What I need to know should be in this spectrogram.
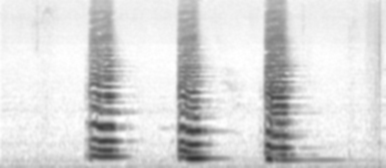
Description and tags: Low tritone slide down
A tritone sliding down using the lower register of a violin. I would consider it as a confused character sliding down or falling down. Can even be applied to a scary scenario or a crossroads.
confused, down, dream, fail, sad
